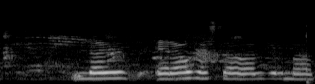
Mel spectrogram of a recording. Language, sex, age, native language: Icelandic, female, 13, Icelandic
